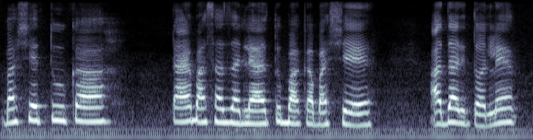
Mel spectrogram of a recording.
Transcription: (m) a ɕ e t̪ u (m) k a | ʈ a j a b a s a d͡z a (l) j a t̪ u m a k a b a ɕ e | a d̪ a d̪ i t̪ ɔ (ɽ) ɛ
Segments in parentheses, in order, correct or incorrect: incorrect: b, incorrect: none, correct, incorrect: l

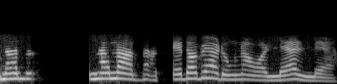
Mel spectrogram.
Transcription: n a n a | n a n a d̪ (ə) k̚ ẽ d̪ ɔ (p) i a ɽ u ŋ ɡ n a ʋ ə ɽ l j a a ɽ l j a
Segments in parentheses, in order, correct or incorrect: incorrect: a, incorrect: b

